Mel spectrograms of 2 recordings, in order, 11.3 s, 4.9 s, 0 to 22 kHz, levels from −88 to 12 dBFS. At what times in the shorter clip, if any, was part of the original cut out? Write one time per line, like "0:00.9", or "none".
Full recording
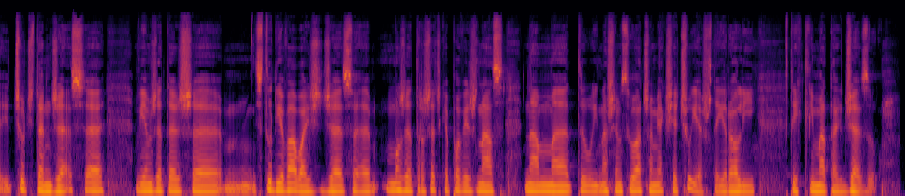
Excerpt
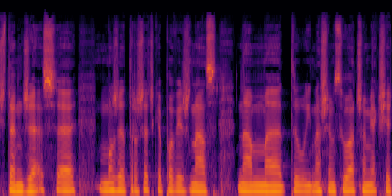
0:01.2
